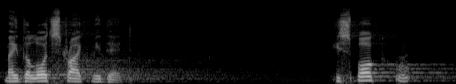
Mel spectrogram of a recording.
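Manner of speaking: ordinary delivery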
